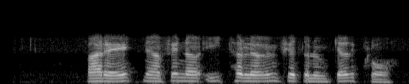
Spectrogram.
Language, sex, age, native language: Icelandic, male, 40-49, Icelandic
